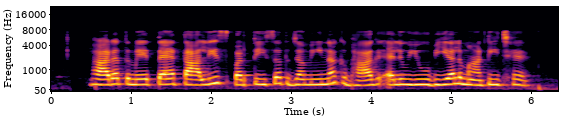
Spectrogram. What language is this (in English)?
Maithili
